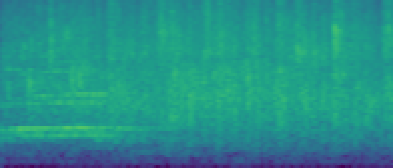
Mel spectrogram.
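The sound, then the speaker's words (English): A church audience applauds for the church campuses joining the service. The clapping is dense and steady throughout, with no break. “Can we give it up for our campuses that are joining us?”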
